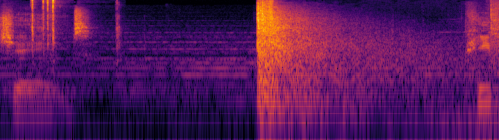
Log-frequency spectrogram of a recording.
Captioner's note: gunshot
